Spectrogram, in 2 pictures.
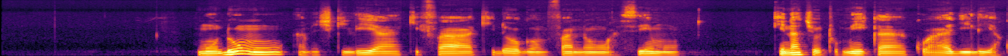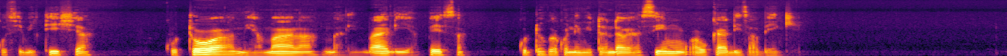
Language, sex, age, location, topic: Swahili, male, 25-35, Dar es Salaam, finance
